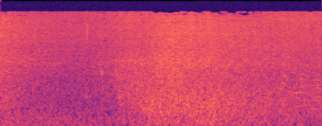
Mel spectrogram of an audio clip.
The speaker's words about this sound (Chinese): 听着海浪的声音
